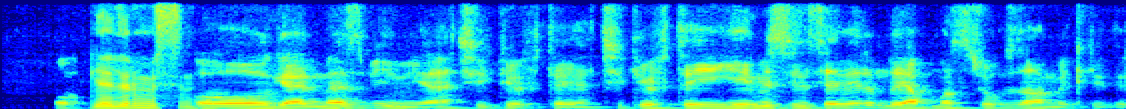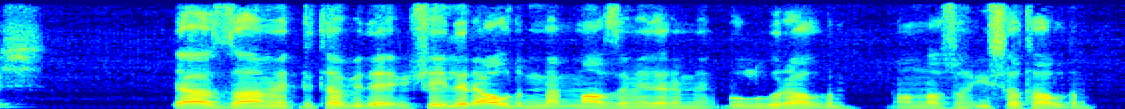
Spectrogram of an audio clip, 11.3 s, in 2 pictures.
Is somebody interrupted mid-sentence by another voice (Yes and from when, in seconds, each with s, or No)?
No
